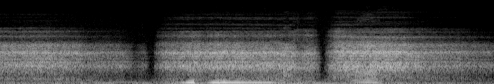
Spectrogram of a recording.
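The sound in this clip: Heavy breathing from a man, captured on a Panasonic tape recorder in a basement. A few long, rasping breath cycles with brief pauses between them sit over a constant, loud layer of tape hiss.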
